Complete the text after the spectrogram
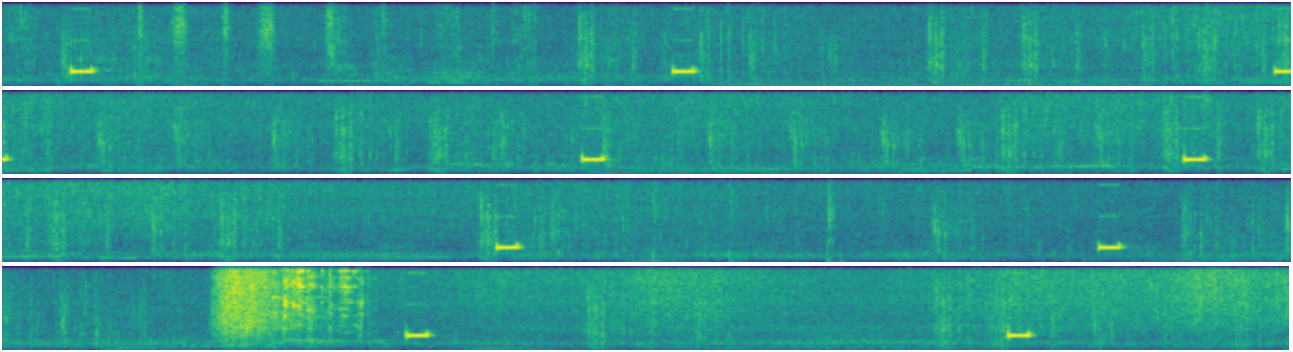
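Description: Footsteps crunch on gravel and snow.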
